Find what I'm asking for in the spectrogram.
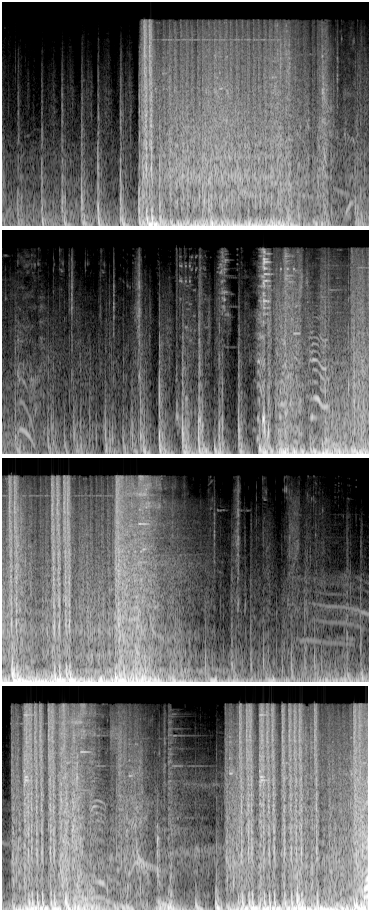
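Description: Gunfire in the video game Rogue Company comes in repeated loud bursts of rapid shots, separated by brief quieter gaps full of clicks and scattered single shots.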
